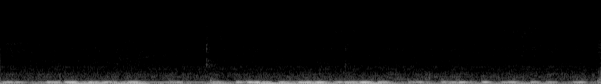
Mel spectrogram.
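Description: Low, uneven rumbling hum with a faint click about two seconds in.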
